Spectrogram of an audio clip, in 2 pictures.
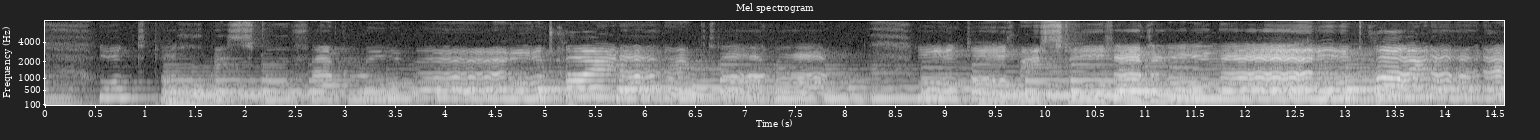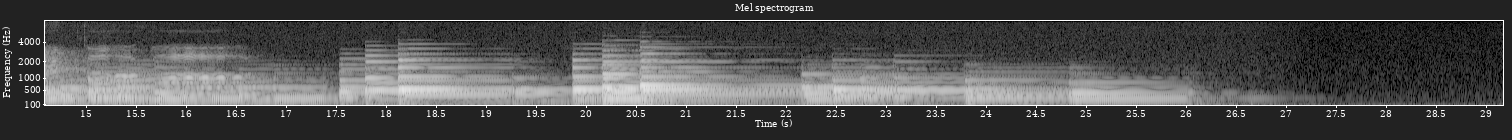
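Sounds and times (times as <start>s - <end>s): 
person singing: 0.0s - 17.1s
piano: 0.0s - 27.1s.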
